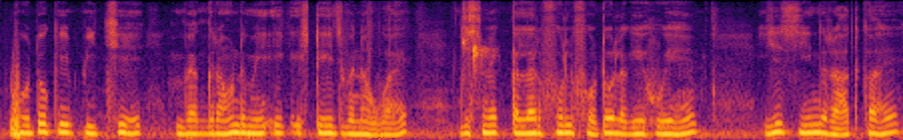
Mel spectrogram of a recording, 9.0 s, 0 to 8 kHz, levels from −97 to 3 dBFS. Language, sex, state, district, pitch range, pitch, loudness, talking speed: Hindi, male, Bihar, West Champaran, 140-165 Hz, 155 Hz, -15 LUFS, 140 wpm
